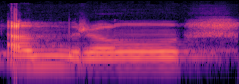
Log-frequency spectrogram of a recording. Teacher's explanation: حمزہ کے زبر کو میم ساکن کے ساتھ ملاتے ہوئے پڑھیں گے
